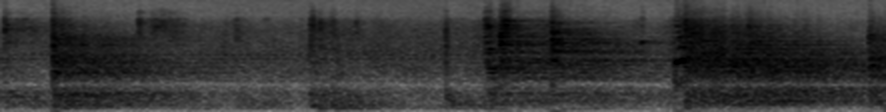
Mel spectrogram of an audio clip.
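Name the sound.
wood being put into the fire, thumping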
